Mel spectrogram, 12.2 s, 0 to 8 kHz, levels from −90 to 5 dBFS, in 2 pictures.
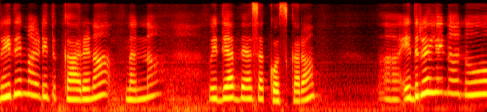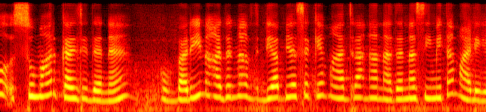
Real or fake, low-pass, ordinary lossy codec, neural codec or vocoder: fake; 7.2 kHz; none; codec, 16 kHz, about 1 kbps, DyCAST, with the encoder's durations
